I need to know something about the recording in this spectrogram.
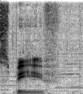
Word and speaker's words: Sbeev: verge of completing this how do you correctly pronounce my name it's just speeve it's so it's a star wars reference so palpatine's first name is shiv and i replaced it with a b it's kind of there's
